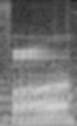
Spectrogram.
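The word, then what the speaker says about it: Phở: FO is pronounced fu.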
